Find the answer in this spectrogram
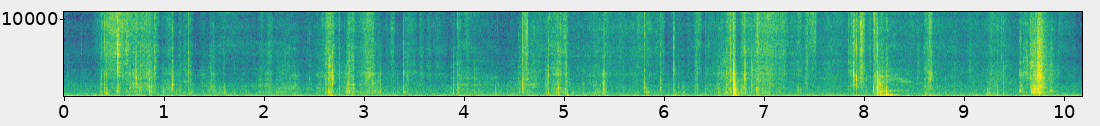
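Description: Hard plastic motorcycle airbox side cover being wiggled and pushed against its stuck retaining clips: scattered scrapes, rubs and clicks, the sharpest click about two-thirds of the way through. A steady low hum runs underneath.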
